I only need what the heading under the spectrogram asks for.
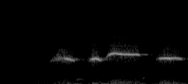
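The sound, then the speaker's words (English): A person whistles a short, off-key tune: four breathy notes with wavering pitch, sliding up and then settling, with faint breath noise and no talking. “Where do you whistle? Let me whistle.”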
